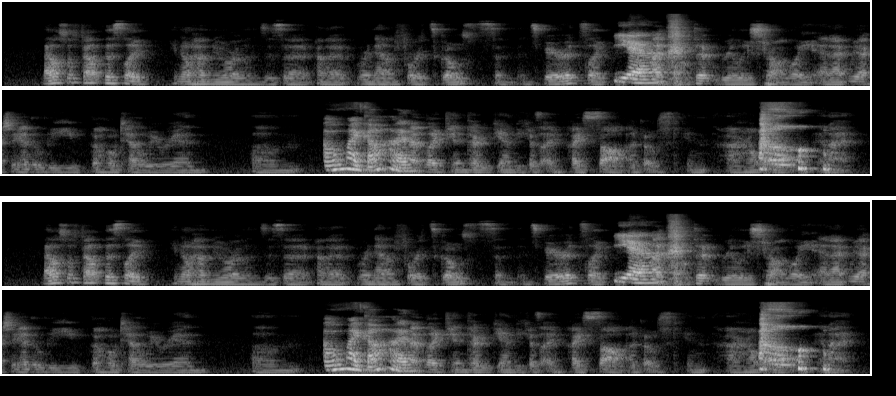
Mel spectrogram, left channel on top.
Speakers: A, on the left; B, on the right.
A: I also felt this like, you know, how New Orleans is uh, kind of renowned for its ghosts and, and spirits. Like
B: Yeah.
A: I felt it really strongly. And I, we actually had to leave the hotel we were in. Um,
B: Oh my God.
A: at like 10:30 p.m. because I I saw a ghost in our hotel
B: <laughs>
A: room and I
